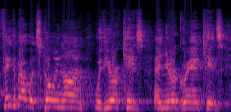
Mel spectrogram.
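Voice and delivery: ordinary talk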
